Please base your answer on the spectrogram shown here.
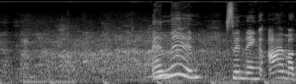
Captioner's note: audience laughing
